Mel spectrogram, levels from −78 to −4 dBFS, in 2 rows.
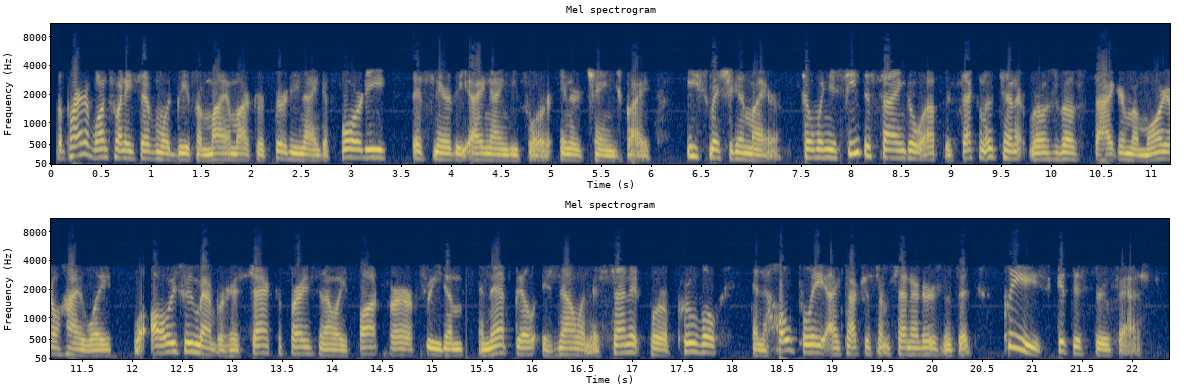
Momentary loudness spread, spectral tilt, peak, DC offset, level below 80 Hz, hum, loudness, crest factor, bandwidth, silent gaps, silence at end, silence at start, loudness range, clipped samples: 5 LU; -7 dB/octave; -4 dBFS; under 0.1%; -58 dBFS; none; -18 LUFS; 14 dB; 7.4 kHz; none; 0.25 s; 0.05 s; 1 LU; under 0.1%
